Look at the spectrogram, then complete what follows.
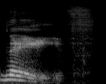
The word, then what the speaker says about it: Nave: Nicholas cangelosi and Joseph Nave a knave like the wave I know that for sure because he told me that's how it's pronounced uh so let's keep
